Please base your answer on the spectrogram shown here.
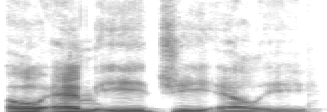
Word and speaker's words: Omegle: So, back to this oming uh oming thing. Probably pronouncing it wrong. I'm always messed up. U But so it's it's O M E G L E.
